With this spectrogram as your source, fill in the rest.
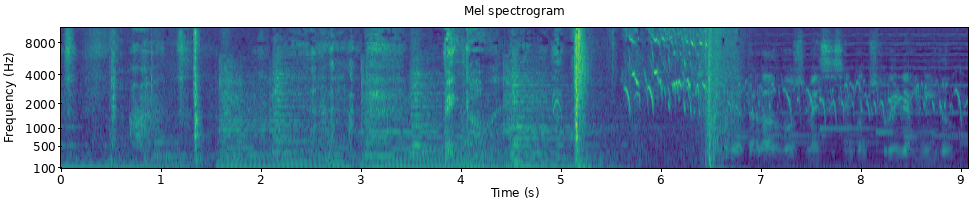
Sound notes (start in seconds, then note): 1.1 clicks; 1.8 laughs; 3.8 birds chirping; 6.3 man speaking Spanish on TV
